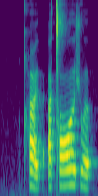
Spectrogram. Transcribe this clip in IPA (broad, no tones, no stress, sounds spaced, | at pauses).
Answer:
qʰ ɪ | ʔ a ǀ ɔː ə̯ ʃ ʊ ə̯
